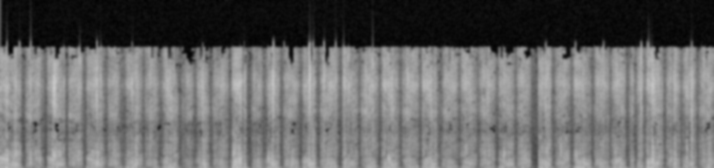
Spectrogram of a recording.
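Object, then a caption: Solid cork board. A carving tool scratches across a large, round, solid cork board in rapid, uneven strokes, about forty in total. Each stroke is a short, dry, rasping scrape with a dull low body and almost no ring.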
